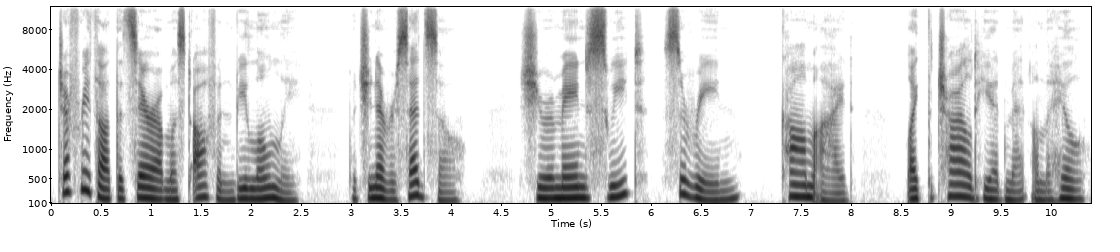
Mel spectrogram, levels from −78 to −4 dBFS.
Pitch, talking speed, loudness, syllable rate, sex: 170 Hz, 160 wpm, -19 LUFS, 4.6 syllables/s, female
